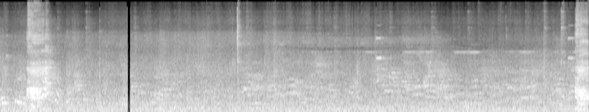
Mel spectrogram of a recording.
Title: baby scream and aggressive cough at Walmart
